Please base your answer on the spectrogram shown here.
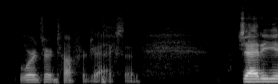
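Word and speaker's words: Cedi: Jetty is how it's said because he's Turkish and the C. It sounds like Yeah. Jedi, but like Jetty.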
